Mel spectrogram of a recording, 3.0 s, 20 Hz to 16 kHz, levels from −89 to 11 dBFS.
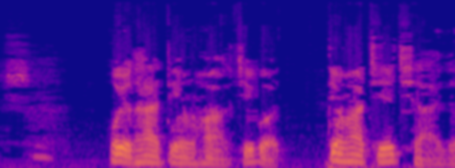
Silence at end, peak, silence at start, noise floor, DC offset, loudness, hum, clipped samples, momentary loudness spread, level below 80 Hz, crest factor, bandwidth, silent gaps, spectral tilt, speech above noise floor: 0 s; -12 dBFS; 0.05 s; -52 dBFS; under 0.1%; -29 LUFS; none; under 0.1%; 13 LU; -50 dBFS; 18 dB; 15.5 kHz; none; -5.5 dB/octave; 24 dB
